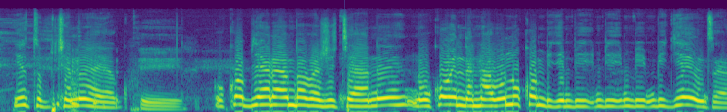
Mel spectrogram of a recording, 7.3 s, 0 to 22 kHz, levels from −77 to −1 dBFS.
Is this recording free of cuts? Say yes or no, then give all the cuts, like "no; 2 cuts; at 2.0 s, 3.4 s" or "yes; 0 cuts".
yes; 0 cuts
